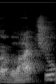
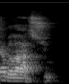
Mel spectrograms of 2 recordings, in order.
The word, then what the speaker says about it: abbraccio: também comprei tá certo lei parece ter sido ablation mas pronuncia-se abbraccio a consumação ocorre quando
